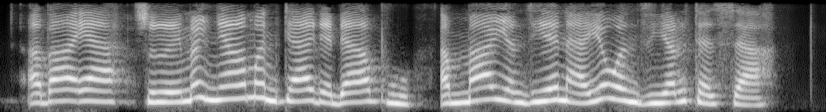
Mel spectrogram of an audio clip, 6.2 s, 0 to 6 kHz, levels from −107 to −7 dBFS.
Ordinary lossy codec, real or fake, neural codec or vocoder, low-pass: none; fake; codec, 16 kHz, 1 kbps, X-Codec, WavLM features, trained on Multilingual LibriSpeech; 5.4 kHz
